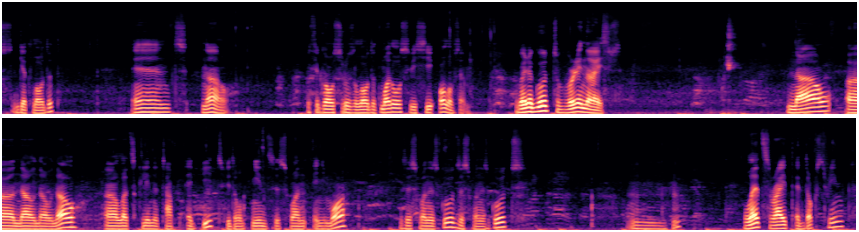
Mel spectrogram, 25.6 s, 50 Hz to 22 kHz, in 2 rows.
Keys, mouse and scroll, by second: 1.4 alt+x, 2.7 Return, 6.7 ctrl+g, 14.3 click, 14.8 ctrl+space, 14.9 ctrl+p, 15.1 ctrl+a, 15.3 ctrl+w, 15.8 ctrl+alt+k, 16.5 ctrl+n, 16.9 alt+^, 17.7 ctrl+s, 18.2 ctrl+n, 19.1 ctrl+n, 19.5 alt+^, 20.0 ctrl+s, 22.7 click, 23.3 ctrl+n, 24.7 Return, 25.1 ".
